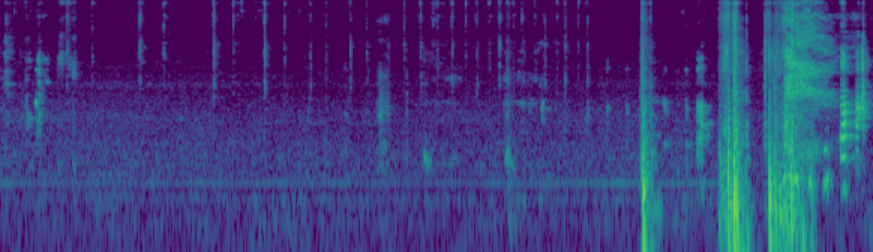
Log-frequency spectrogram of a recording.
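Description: Scissors snipping close to a microphone, a light irregular clicking. About six seconds in come several loud knocks and rustling as the phone filming tips over.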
